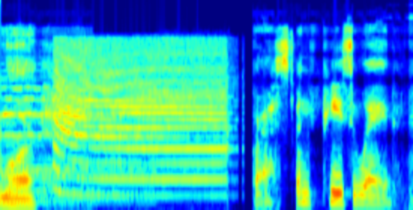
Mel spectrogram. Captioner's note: horn Blares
